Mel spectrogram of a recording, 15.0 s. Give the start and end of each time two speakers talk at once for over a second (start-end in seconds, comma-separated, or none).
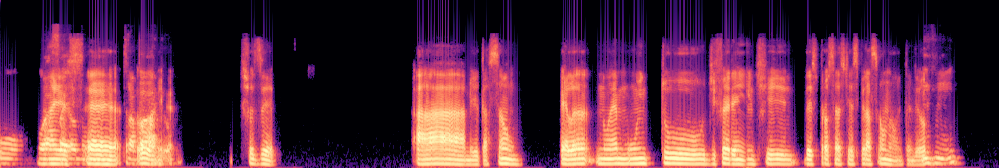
0.6-2.6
